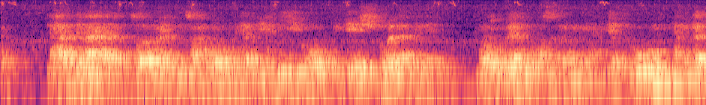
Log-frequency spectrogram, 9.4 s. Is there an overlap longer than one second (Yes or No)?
No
